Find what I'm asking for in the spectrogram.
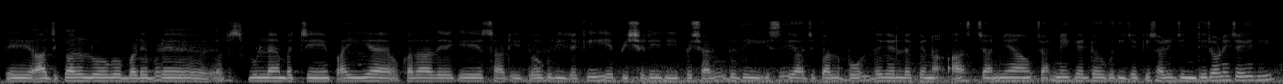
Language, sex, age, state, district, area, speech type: Dogri, female, 45-60, Jammu and Kashmir, Udhampur, urban, spontaneous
